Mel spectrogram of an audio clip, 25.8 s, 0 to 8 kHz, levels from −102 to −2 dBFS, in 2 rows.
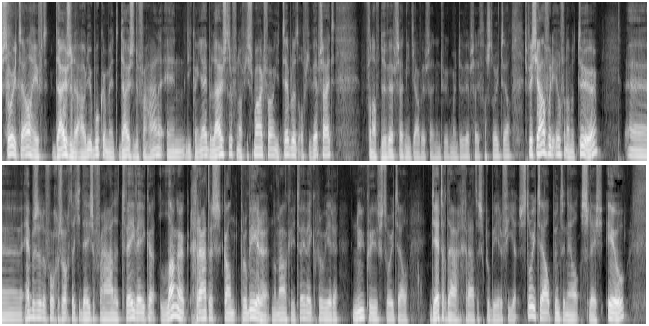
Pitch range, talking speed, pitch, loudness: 100-125 Hz, 160 wpm, 110 Hz, -19 LUFS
